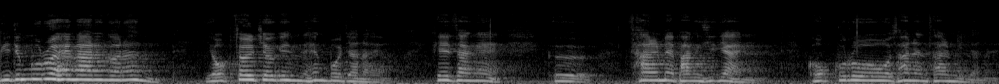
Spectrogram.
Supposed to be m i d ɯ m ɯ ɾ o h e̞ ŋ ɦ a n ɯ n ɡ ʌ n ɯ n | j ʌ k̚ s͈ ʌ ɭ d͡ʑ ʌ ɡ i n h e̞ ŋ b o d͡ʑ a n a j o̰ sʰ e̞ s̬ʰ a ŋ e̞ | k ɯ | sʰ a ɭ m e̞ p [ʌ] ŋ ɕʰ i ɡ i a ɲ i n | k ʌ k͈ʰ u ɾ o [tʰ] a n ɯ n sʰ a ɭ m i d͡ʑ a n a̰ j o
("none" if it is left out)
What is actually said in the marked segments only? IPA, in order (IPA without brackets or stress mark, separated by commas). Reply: a, sʰ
